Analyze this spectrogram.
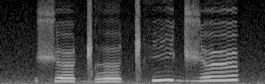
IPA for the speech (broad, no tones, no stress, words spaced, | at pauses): ʃœɡ͡ǁəːǁʰid͡ʒœː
